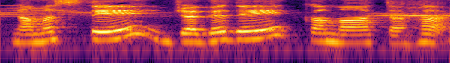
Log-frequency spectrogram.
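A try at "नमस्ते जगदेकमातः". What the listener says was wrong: No, it is together. Jagad Eka Mataha. Jagadeka Mataha.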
